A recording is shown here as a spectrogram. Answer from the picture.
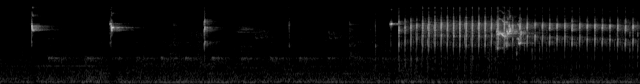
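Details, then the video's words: Lovebird in ngekek style, used to rile up listening lovebirds: three sharp isolated chirps, then a sudden dense, high, rattling chatter of fast pulses fills the rest. "Lovebird ngekek bikin lovebird kamu darah tingi"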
